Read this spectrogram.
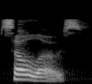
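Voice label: "solos", English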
